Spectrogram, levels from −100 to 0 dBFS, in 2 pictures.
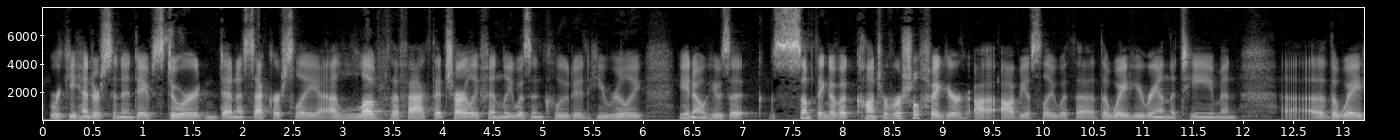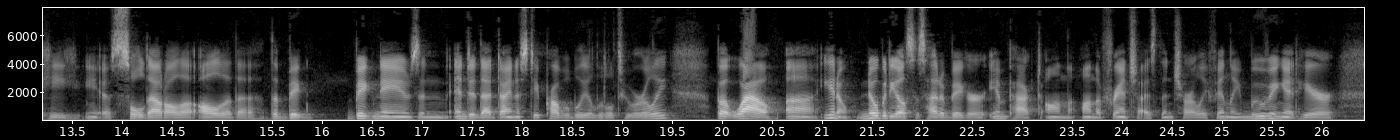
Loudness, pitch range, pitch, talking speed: -31 LUFS, 130-150 Hz, 135 Hz, 200 wpm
